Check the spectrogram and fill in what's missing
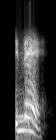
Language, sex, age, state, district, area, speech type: Dogri, female, 60+, Jammu and Kashmir, Samba, urban, conversation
